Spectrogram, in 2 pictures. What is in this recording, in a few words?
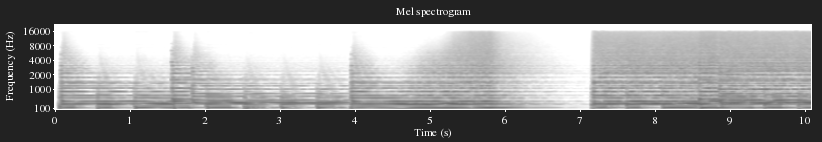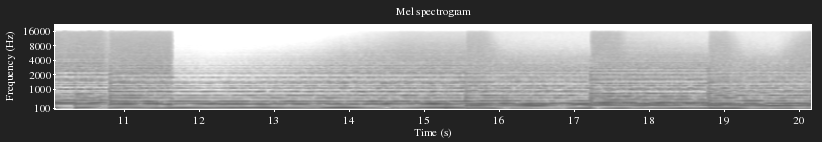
Universal Comp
